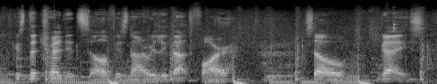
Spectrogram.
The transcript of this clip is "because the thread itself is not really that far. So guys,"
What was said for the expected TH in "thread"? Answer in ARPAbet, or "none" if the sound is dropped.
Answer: T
